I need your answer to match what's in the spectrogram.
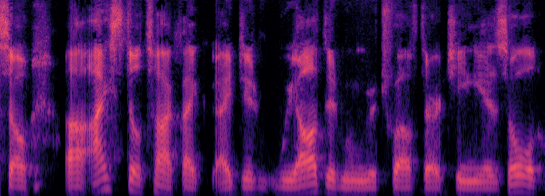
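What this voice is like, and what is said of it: Strong Boston accent. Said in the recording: “I have a strong Boston accent”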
